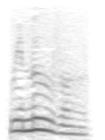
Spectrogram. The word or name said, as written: removal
